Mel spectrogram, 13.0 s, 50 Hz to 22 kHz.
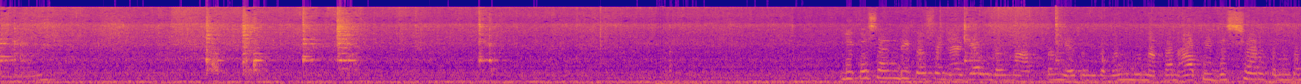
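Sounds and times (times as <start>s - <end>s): steady low rumble: 6.4s - 10.4s.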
